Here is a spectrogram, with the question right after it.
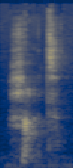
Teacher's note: if you want to say Hut with a u you relax your face a little bit more and your tongue moves back a tiny amount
